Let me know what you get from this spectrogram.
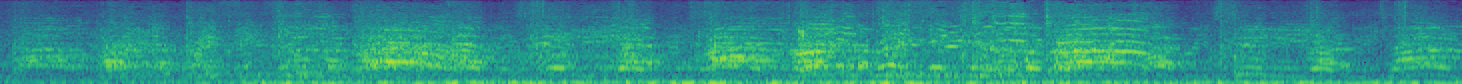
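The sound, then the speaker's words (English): A crowd of BLM protesters, as at protests in Rochester, Pittsburgh and Washington, curses, shouts and screams continuously, many overlapping voices rising and falling in loud waves with no pause, a steady low rumble beneath the clamor. “Have you seen the BLM protests in Rochester and Pittsburgh and Washington where they curse and scream, bullhorns come over, overturn the tables, scream at people?”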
